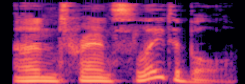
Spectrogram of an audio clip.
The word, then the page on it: untranslatable: British English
